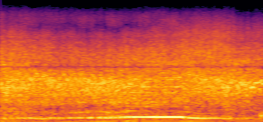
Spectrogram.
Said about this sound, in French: quand une leçon de conduite se transforme en course-poursuite dans le film Flic ou voyou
